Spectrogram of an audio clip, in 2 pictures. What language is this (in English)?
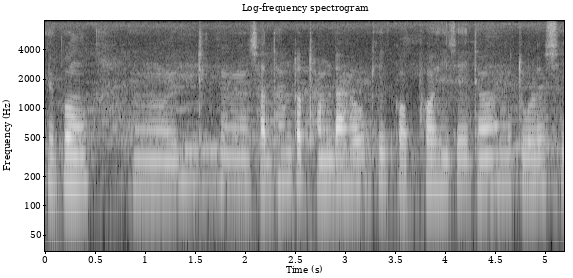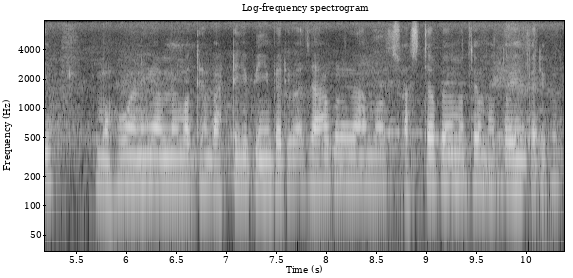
Odia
